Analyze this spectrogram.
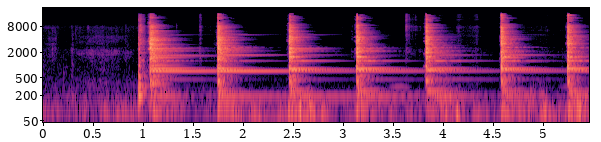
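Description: A hammer strikes a steel frame, which rings.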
